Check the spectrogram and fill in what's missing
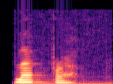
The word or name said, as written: lepra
